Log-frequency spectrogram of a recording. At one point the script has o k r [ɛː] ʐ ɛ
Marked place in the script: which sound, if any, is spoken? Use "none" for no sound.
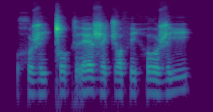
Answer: ɛː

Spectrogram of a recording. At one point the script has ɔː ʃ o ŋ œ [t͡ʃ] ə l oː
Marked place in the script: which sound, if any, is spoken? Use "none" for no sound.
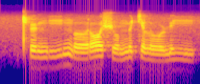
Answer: c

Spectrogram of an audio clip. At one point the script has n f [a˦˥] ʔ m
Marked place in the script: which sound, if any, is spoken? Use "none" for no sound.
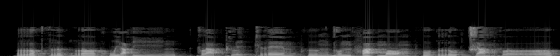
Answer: a˦˥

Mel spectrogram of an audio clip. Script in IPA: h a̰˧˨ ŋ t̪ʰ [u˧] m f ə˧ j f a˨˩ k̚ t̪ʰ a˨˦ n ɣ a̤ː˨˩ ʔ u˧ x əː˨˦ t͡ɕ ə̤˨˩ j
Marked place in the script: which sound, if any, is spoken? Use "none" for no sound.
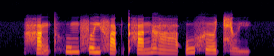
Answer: u˧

